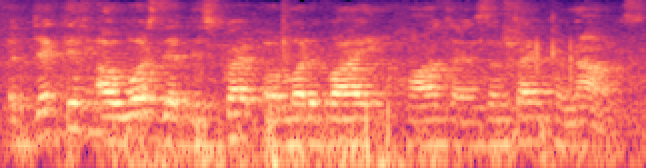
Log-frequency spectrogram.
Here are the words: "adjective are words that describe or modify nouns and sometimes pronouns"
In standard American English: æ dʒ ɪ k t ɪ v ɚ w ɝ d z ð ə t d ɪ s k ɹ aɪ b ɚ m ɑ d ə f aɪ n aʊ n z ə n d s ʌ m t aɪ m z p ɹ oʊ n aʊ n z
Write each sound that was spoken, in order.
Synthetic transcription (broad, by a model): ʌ dʒ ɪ k t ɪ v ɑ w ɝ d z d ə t d ɪ s k ɹ aɪ b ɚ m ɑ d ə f aɪ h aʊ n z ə n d s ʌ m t aɪ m p ɹ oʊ n aʊ n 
